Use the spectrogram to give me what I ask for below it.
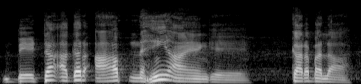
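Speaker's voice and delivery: hushed loving father's voice; tender father. Acted. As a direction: whisper it gently like a father to his infant. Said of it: "मौला हुसैन ने फरमाया होगा".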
